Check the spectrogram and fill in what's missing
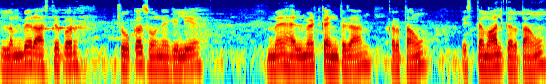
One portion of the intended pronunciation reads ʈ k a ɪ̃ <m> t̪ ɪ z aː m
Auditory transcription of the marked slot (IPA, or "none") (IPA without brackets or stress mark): n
